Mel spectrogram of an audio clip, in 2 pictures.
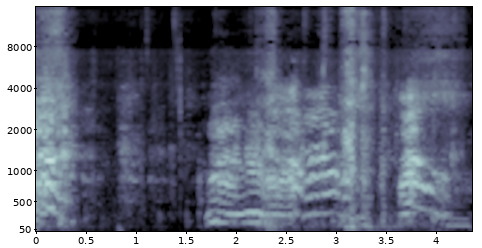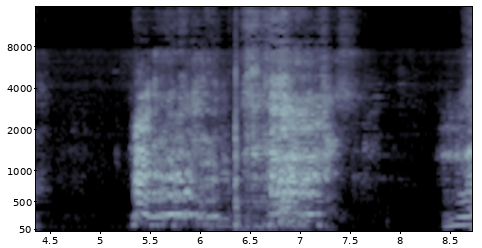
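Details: Whippets mid play fight make deep, roaring snarls in two long bouts of about three seconds each, separated by silence, with a final snarl starting at the end.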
